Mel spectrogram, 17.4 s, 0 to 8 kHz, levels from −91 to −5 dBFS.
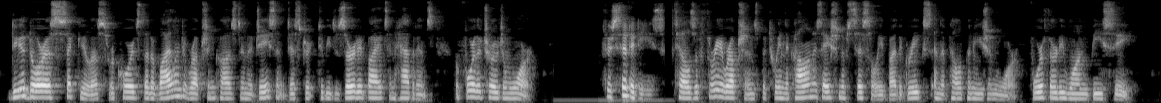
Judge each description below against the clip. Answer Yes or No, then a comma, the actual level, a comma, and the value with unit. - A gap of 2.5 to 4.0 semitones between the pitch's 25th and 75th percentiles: Yes, average, 2.8 semitones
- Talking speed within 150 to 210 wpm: No, average, 140 wpm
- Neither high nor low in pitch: Yes, medium, 160 Hz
